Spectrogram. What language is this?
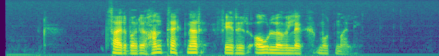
Icelandic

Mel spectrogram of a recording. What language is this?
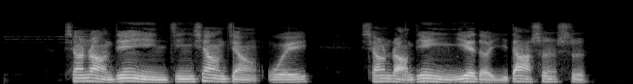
Chinese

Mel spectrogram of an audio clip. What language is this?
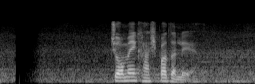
Bangla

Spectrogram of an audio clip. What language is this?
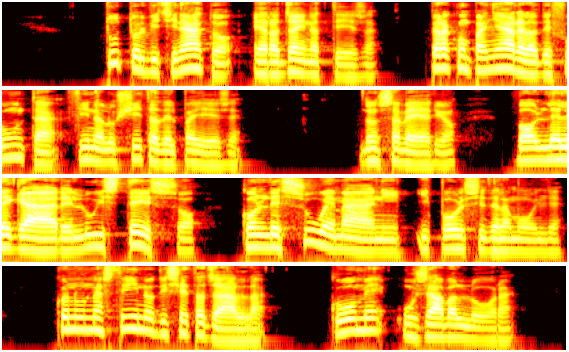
Italian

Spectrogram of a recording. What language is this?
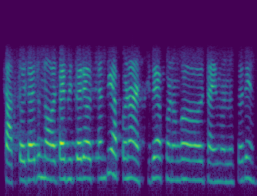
Odia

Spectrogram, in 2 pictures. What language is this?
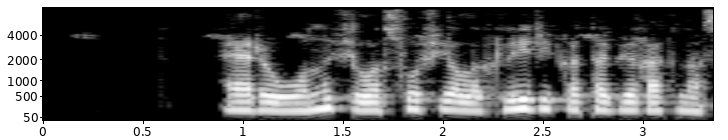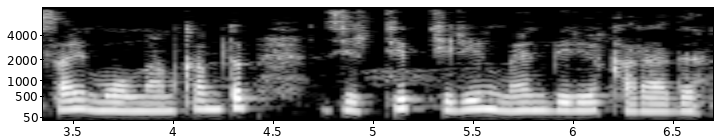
Kazakh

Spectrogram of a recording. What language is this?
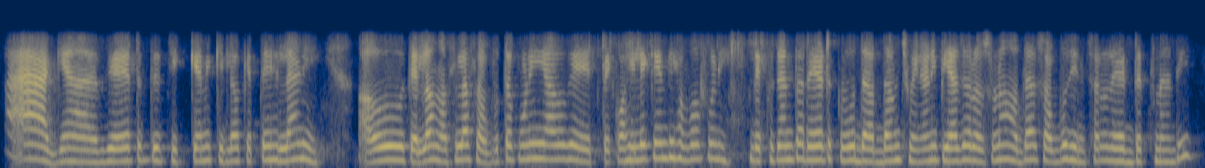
Odia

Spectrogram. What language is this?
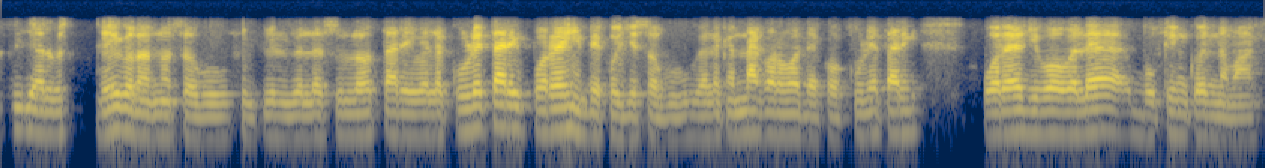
Odia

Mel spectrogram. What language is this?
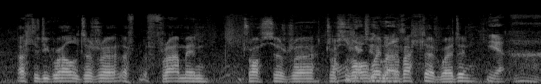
Welsh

